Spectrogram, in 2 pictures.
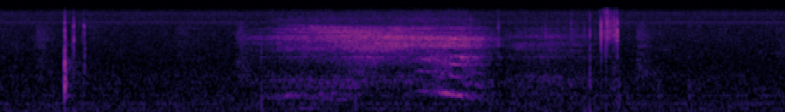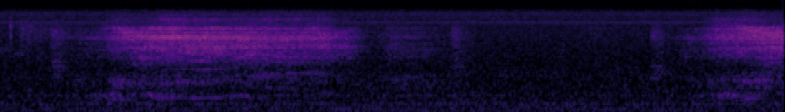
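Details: Light snoring from a sleeping man: soft, hissy breathing noises recurring about every three seconds in a quiet room.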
